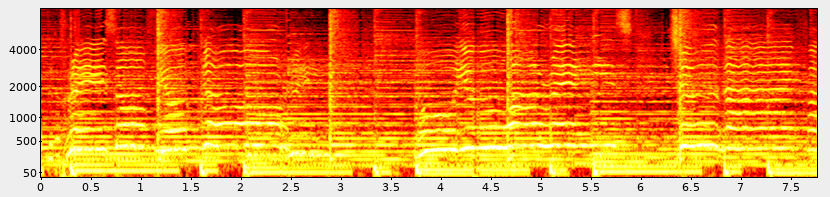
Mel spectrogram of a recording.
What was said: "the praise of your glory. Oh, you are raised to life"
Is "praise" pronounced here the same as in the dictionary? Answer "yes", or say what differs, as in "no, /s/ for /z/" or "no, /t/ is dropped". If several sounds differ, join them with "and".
yes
